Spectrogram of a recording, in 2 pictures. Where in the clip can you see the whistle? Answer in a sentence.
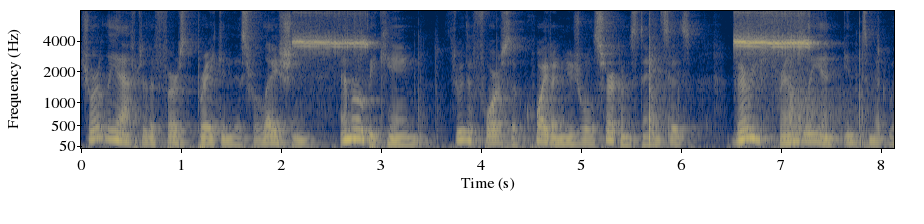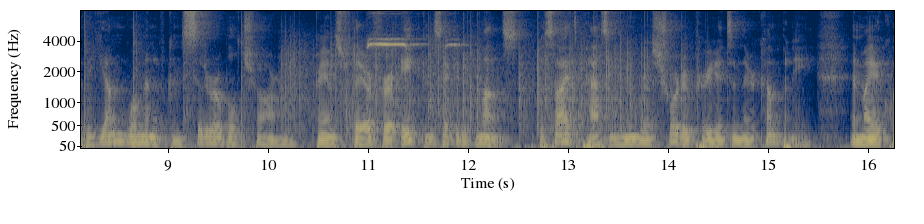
You can hear the whistle from 2.1 to 3.6 s, from 6.5 to 8.0 s and from 10.9 to 11.8 s.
